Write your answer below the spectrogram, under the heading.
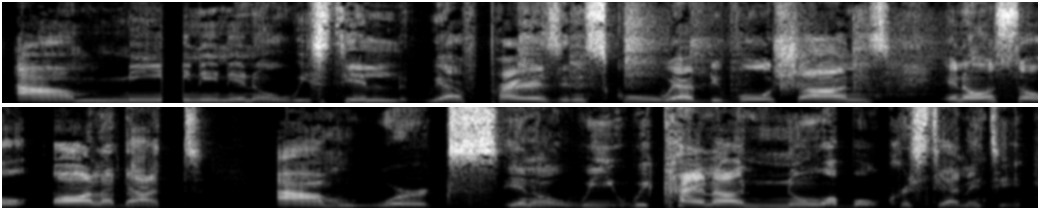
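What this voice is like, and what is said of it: Jamaican accent. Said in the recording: “I am from Kingston, Jamaica, and, you know, persons might say, that accent sound a little bit familiar.”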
